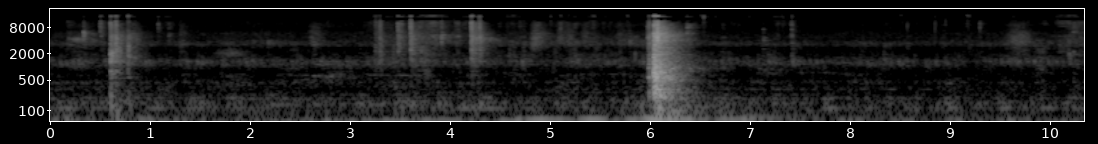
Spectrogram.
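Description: A plastic tub being handled: quiet knocks and rustles, the loudest a single sharp knock about six seconds in, over a low steady hum.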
